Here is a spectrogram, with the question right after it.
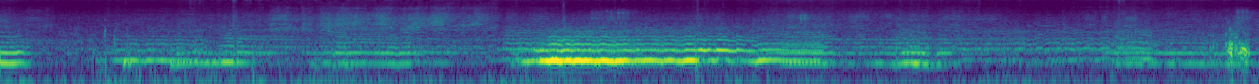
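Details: Wing sound of a May bug in the forest: a steady, low, humming drone that runs almost unbroken, swelling louder near the middle and then easing off.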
